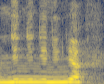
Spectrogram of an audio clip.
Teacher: Exactly. So it's actually a pretty tight consonant where the tongue lays, but it's laying up flat against the palate and then it's almost like you're saying a J glide at the end of it, but you're not quite saying that. · IPA: ɲ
